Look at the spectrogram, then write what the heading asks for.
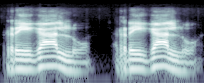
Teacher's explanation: la mayor fuerza está en la sílaba del medio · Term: acento fonológico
